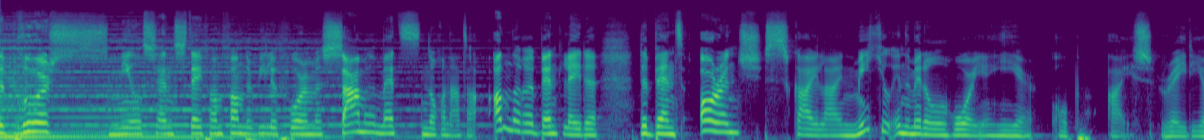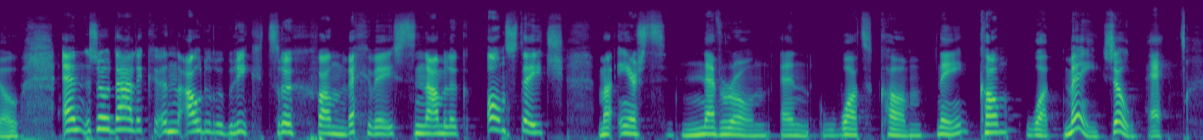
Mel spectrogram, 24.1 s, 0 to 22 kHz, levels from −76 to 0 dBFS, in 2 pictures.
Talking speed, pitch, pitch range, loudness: 135 wpm, 175 Hz, 145-220 Hz, -19 LUFS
